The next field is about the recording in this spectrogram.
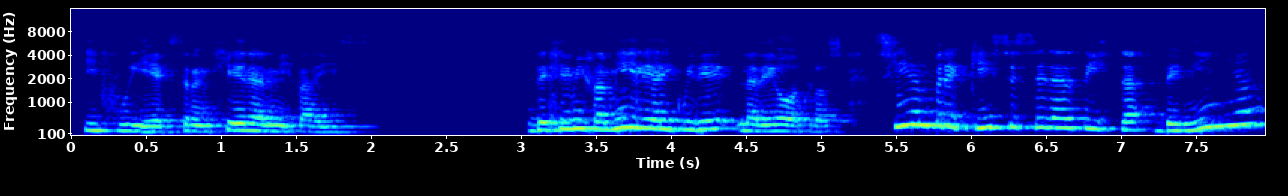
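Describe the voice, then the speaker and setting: A woman's voice: mid-range voice, dark tone. Socorro, troubled old dreamer, acted by a woman, echoey. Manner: slow, dramatic, wistful. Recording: echoey room, dull muffled sound.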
